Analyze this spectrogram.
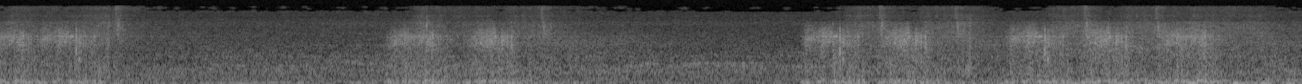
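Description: Fire roars with a low, steady rumble.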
